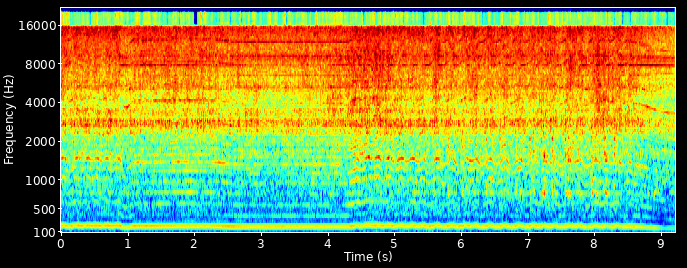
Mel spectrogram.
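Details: Brushless motor run on a 25C battery: steady mid-pitched hum with rough wavering warble and uneven pulsing; abnormal noise, cause unclear.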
